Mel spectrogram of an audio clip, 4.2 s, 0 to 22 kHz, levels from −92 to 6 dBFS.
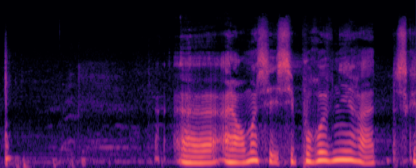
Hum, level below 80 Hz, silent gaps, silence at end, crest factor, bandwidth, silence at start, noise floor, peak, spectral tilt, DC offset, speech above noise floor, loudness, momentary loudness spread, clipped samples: none; -64 dBFS; none; 0 s; 16 dB; 13 kHz; 0.05 s; -56 dBFS; -10 dBFS; -6.5 dB/octave; under 0.1%; 32 dB; -25 LUFS; 12 LU; under 0.1%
